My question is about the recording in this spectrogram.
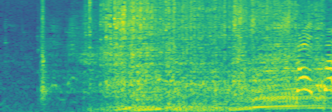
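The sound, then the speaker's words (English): An engine catches and settles into a steady idle (tick over), its low rumble running continuously with a slight rise in pitch toward the end. “Got a nice tick over.”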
